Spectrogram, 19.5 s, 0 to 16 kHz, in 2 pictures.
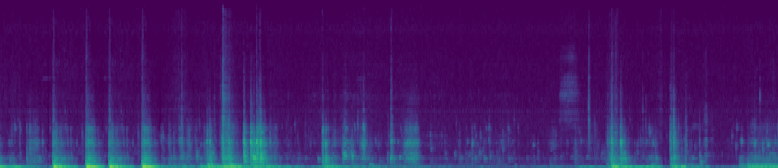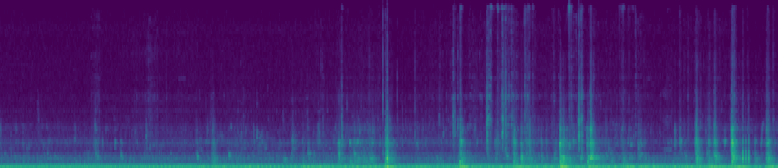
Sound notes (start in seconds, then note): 12.0 engine; 12.0 water noises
